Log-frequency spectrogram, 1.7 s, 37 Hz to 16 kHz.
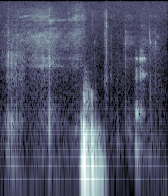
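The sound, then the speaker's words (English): Chewing of a Take 5 candy bar: one loud, crunchy bite in the middle, with a few softer mouth clicks and smacks before and after. No one speaks. “as I'm eating a take five.”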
